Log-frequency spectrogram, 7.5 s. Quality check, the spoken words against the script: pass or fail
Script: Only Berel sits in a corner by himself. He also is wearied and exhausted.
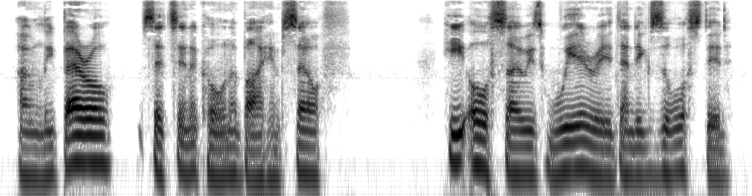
pass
